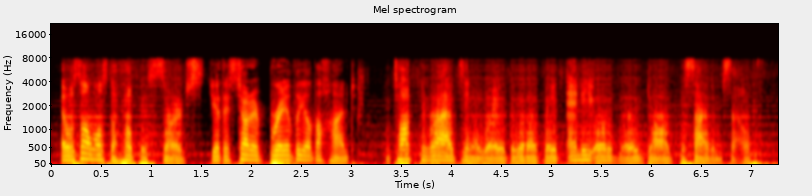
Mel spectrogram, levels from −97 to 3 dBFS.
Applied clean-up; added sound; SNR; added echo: neural separator model SepFormer DNS4.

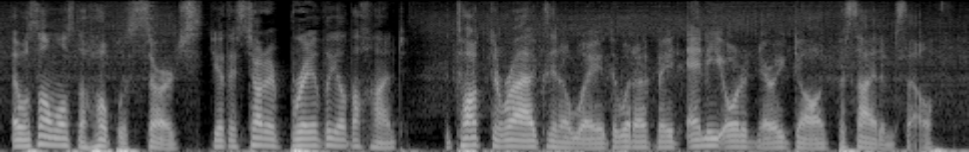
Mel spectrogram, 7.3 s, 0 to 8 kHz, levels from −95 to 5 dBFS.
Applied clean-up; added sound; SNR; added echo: neural mask model Resemble Enhance denoiser.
